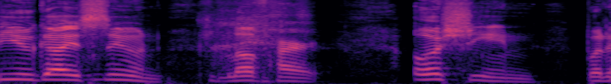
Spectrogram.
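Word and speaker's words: Oisín: Oisin, but it's spelled Usheen.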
